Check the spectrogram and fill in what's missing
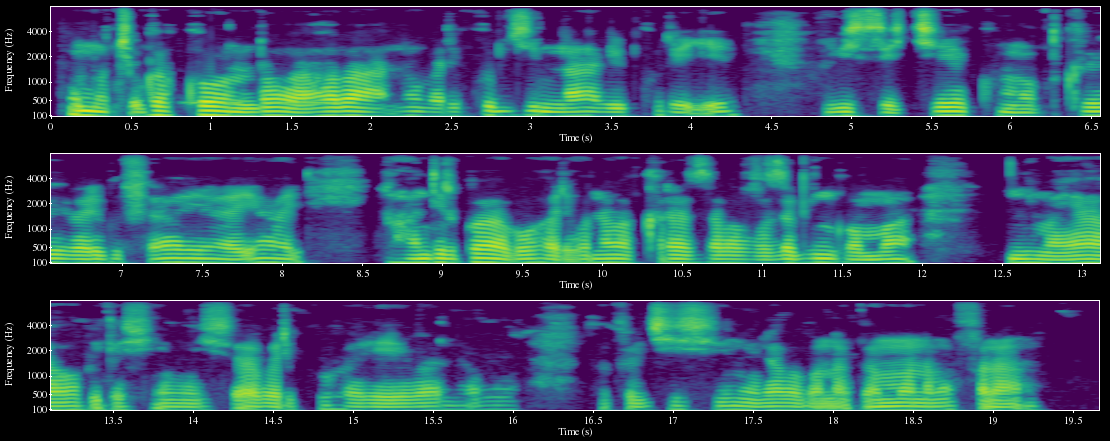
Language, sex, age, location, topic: Kinyarwanda, male, 50+, Musanze, government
